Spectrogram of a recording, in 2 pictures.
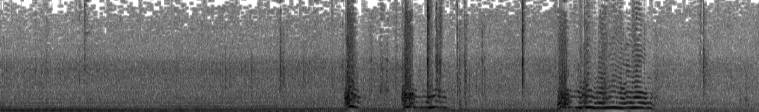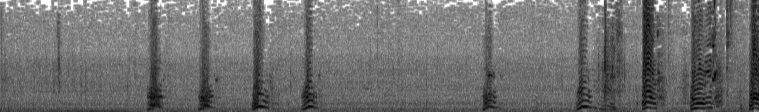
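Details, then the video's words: In a car on the way to the dog park, an Alaskan Malamute lets out a run of sharp, bending yips and short barks at uneven intervals. A low engine drone rises and falls beneath them. "Three minute drive with Alaskan Malamute"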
